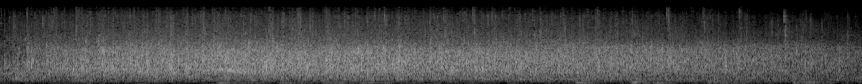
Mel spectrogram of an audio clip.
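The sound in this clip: Audience applause welcomes a guest speaker to an exhibition opening at the National Museum of Australia. The clapping is dense and sustained, holding steady throughout and easing off slightly at the end.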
